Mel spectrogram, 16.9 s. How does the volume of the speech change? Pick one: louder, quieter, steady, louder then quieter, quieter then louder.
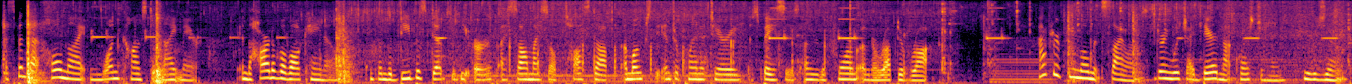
steady.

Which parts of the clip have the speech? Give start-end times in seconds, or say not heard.
0.1-11.8, 12.9-16.8.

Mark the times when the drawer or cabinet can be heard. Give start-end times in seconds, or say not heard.
not heard.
